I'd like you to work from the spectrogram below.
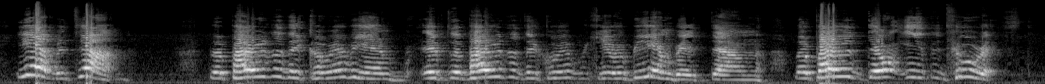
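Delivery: very loud, exasperated, frustrated sarcastic retort. Showing a line for a casting read: sarcastic and frustrated. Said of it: "you're very frustrated and sarcastic".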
